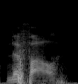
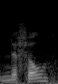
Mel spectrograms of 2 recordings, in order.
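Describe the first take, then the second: First: The second syllable has an ah vowel. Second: The second syllable does not have an ah vowel. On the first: The speaker calls it right. "it helps if you learn it properly. Nifal" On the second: The speaker calls it wrong. "I didn't learn them properly. So I said nifil"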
